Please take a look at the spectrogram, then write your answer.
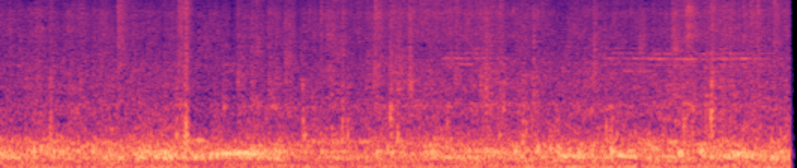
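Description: A male dhooma regdar pigeon coos in low, throaty rolling calls that repeat in a steady rhythm, close and fairly loud against a faint background hum, with no talking.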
